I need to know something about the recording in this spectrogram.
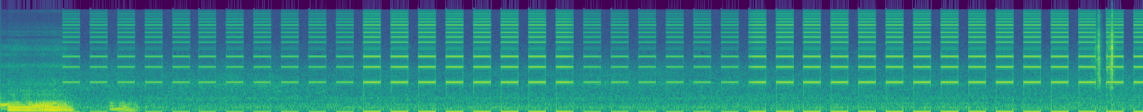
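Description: An alarm clock beeps rapidly and insistently.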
